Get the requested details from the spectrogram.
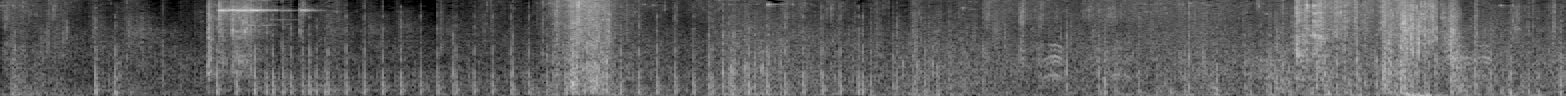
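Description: Quick footsteps run over hard ground.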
